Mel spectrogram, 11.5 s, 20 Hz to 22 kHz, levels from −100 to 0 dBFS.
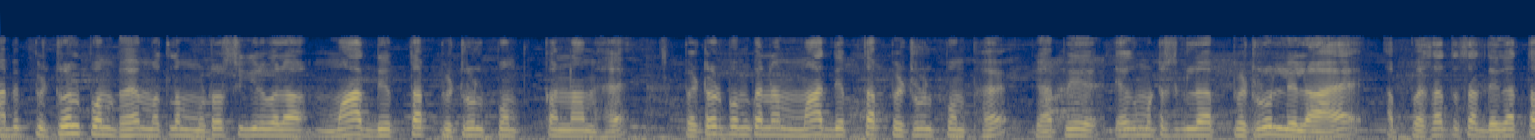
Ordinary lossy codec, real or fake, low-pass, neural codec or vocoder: none; real; 7.2 kHz; none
